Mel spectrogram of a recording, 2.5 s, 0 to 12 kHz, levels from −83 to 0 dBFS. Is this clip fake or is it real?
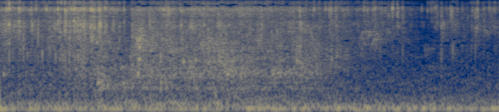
real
